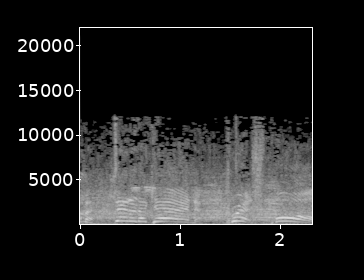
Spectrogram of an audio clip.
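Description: A sports commentator's voice over the steady noise of an arena crowd, with a few short, sharp sounds from the court.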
